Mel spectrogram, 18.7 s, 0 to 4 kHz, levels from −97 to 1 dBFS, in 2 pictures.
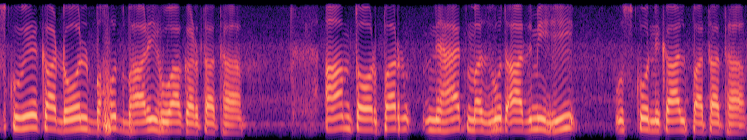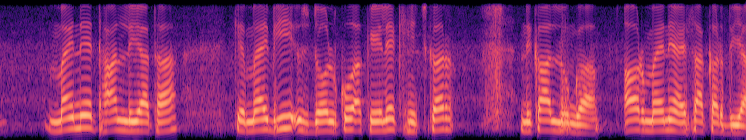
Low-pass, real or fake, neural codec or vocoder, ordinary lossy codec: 3.6 kHz; real; none; none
